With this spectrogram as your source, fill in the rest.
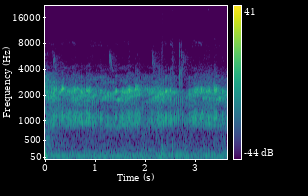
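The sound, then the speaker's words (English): A dense chorus of many frogs croaking at once, a continuous overlapping trill with scattered sharper calls rising above it, steady and fairly loud, with no voices. “The other night, there were two frogs. In the morning, there were eight. Now, listen to this. Gotta be a hundred.”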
